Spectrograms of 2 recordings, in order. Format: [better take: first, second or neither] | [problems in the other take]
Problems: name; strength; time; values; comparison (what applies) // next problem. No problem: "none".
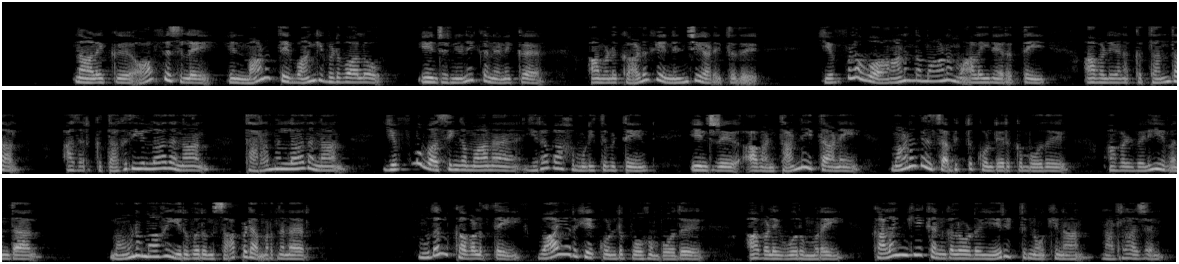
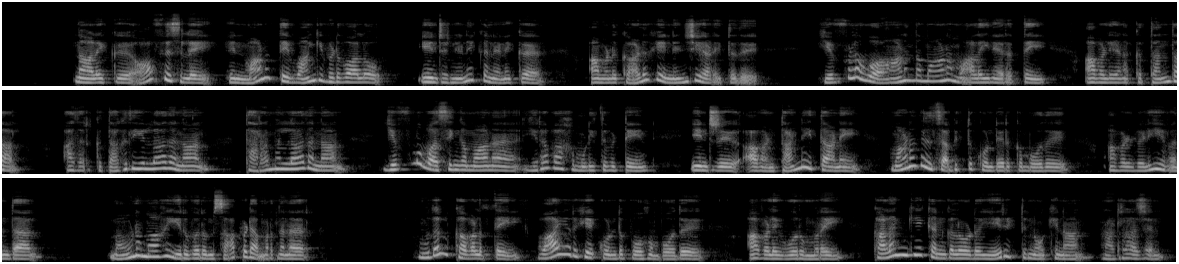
second | garbled, watery; badly; nothing above 6.5 kHz; slightly in the second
